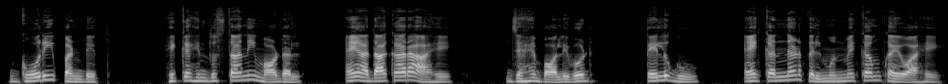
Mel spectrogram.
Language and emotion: Sindhi, neutral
